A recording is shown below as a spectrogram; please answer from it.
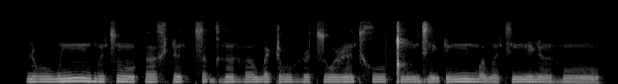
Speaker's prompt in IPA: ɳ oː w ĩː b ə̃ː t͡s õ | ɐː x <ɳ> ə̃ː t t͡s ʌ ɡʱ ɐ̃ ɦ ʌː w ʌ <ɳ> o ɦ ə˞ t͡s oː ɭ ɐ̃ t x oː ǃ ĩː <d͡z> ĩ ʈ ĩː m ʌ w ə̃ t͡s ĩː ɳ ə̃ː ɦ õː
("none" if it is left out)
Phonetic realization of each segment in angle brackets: ʈ, ʈ, d͡z

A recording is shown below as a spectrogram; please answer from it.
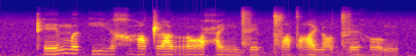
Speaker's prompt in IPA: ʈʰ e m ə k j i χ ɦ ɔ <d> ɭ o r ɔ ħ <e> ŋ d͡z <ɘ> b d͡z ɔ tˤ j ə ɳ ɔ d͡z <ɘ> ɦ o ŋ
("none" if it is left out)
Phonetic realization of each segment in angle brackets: tˤ, e, e, ɘ

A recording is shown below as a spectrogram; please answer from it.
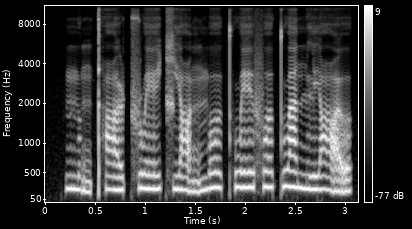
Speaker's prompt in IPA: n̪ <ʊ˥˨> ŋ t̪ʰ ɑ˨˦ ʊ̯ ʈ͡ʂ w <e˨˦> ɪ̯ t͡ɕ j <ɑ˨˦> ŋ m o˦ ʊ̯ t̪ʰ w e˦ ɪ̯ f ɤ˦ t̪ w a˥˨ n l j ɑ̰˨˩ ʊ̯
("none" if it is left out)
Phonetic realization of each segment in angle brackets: ʊ̰˨˩, e˨˦, ɑ̰˨˩

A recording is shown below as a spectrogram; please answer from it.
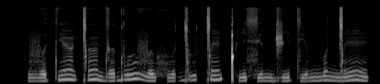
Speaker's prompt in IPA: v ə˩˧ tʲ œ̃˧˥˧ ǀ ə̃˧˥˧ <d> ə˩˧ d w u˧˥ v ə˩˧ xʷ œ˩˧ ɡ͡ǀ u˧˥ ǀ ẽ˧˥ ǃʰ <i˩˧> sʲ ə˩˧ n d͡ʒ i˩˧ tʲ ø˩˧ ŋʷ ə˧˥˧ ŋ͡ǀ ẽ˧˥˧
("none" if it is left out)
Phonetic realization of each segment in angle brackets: d, i˩˧

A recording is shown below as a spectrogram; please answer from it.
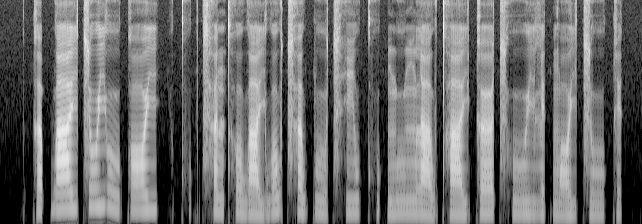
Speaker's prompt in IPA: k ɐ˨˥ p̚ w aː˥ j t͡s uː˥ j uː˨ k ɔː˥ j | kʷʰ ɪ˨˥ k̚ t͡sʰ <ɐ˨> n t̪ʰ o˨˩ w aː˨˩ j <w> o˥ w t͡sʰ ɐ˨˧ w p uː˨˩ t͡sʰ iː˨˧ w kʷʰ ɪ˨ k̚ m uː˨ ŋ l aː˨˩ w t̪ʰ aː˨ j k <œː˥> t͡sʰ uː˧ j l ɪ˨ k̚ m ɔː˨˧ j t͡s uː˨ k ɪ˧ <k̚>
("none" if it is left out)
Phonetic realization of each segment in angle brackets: ɐ˨, w, œː˥, k̚

